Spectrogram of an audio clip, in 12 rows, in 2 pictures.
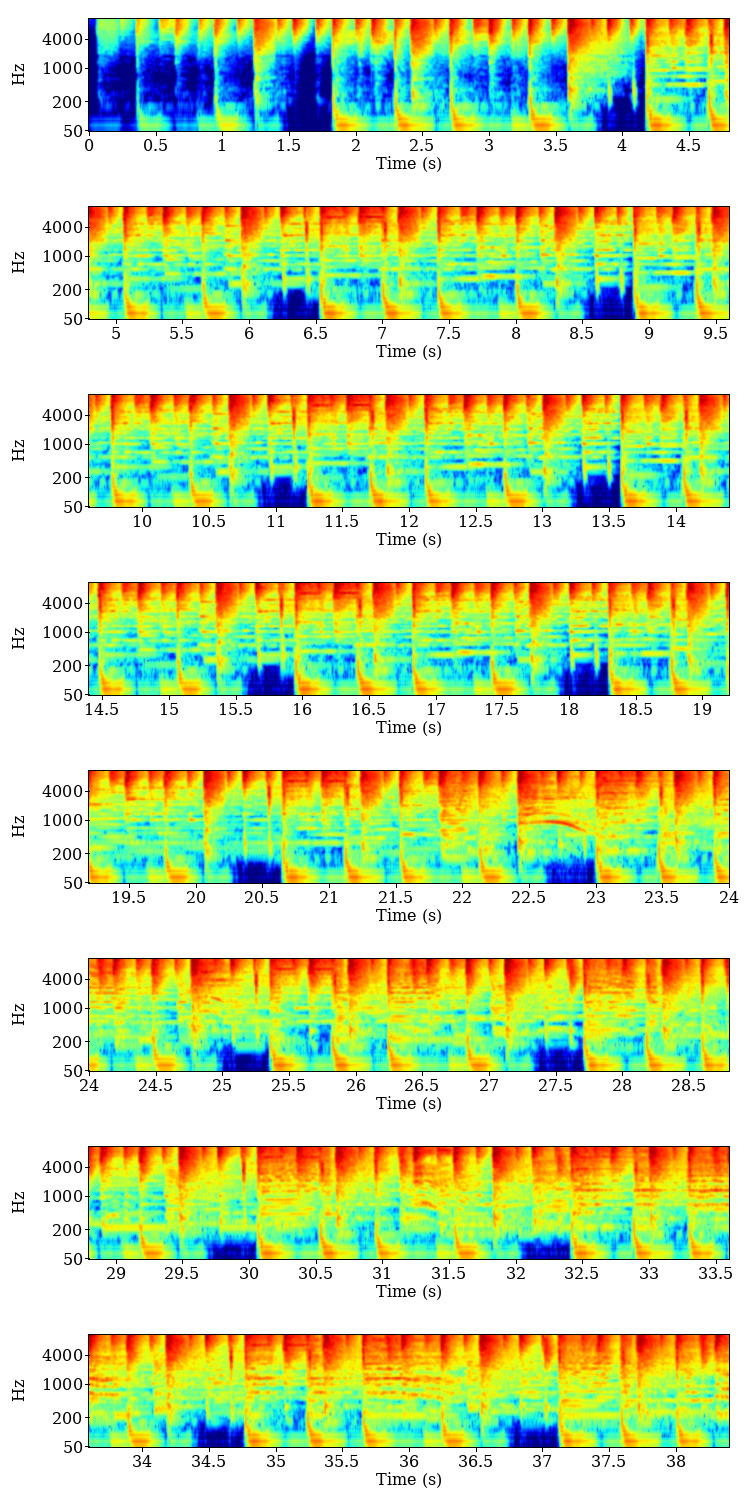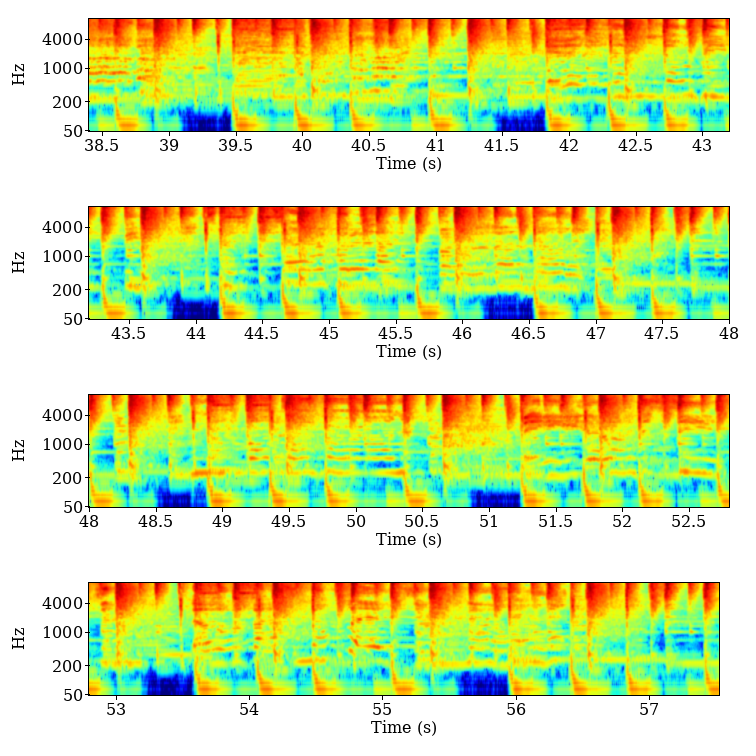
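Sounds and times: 
1980s funk music at 102 BPM: 0:00.0 - 0:57.5.

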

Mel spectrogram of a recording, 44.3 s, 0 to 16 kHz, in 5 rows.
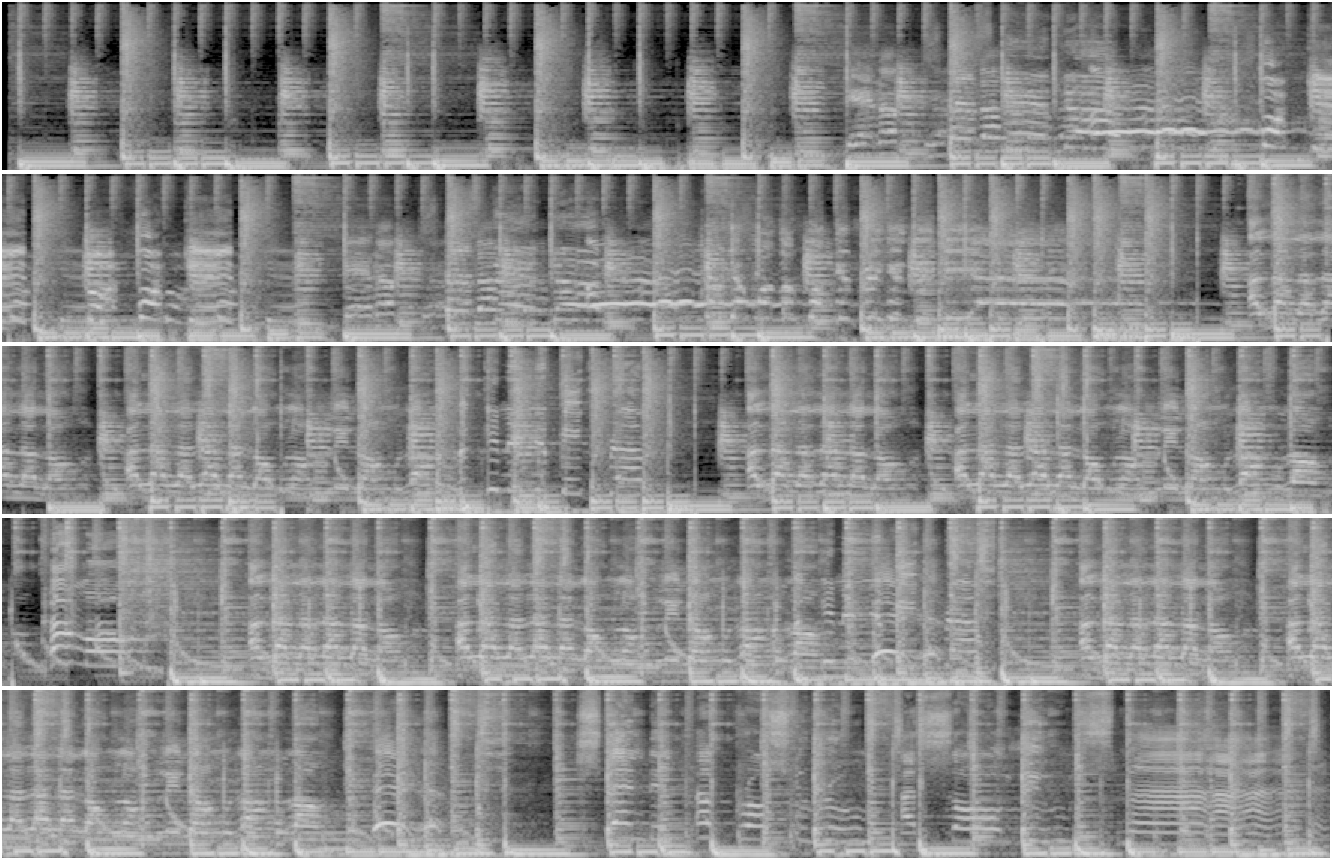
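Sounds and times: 
1990s reggae drum beat: 0:00.0 - 0:44.3.

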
